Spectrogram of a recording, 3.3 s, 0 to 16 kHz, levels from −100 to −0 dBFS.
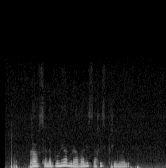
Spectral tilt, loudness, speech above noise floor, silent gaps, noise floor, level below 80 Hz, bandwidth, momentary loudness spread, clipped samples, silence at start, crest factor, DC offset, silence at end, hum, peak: -11.5 dB/octave; -34 LUFS; 37 dB; none; -70 dBFS; -52 dBFS; 5.4 kHz; 15 LU; under 0.1%; 0.2 s; 20 dB; under 0.1%; 0.55 s; none; -14 dBFS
